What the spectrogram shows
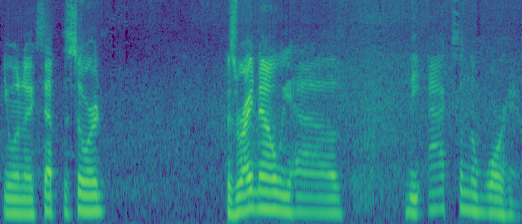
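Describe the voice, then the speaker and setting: Reading a gamebook to a live audience, a man with a Texan accent chats casually about its rules, explaining as he goes and often restarting or correcting his sentences. His voice is on the high side, with fairly even intonation and a moderate pace.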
